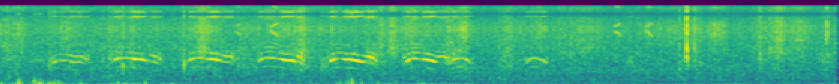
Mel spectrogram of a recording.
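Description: A bird giving a string of about seven short, arched calls, one roughly every half second, which stop about four and a half seconds in.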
